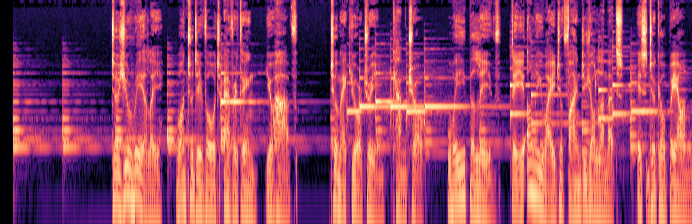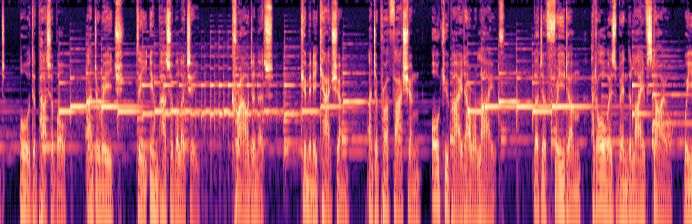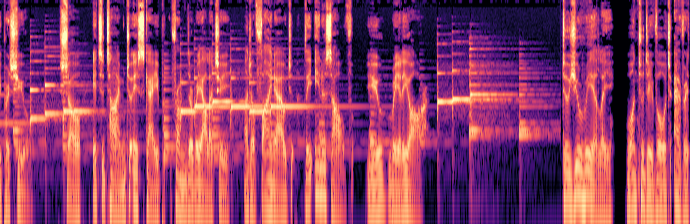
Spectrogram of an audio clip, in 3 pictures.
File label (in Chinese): 英男, 走心口白; 找自己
